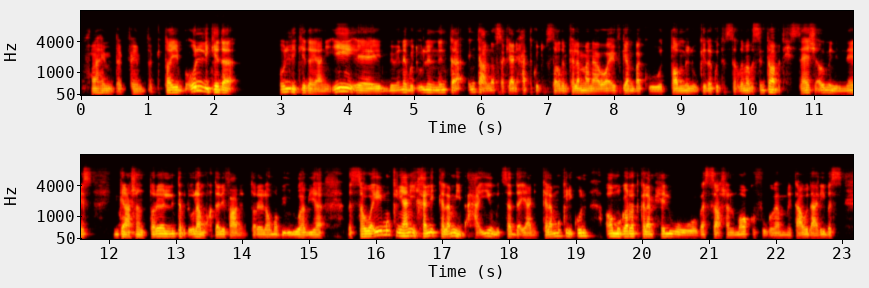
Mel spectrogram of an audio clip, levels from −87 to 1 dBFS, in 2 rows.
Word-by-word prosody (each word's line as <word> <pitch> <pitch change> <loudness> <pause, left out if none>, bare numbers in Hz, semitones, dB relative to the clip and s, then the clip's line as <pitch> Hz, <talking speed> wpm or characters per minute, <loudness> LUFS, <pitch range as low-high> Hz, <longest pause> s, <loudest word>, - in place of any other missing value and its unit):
فهمتك، 95 -2 -4
فهمتك، 90 -2 -9
طيب 115 +2 +2
قُل - - +5
لي 150 - +7
كده 130 -3 +4 0.6
قُل 140 +3 +3
لي 135 - +2
كده 100 -2 -1
يعني 90 0 -2
إيه، 160 -10 +6 0.3
آآ، - - -1
بما 105 +3 -5
إنك 125 +1 0
بتقول 115 +4 -2
إن 110 -1 0
أنت 120 +1 -1
أنت 130 +1 -5
عن - - -1
نفْسك - - -7
يعني - - +1
حتّى - - -8
كنت - - -9
بتستخدم 100 -1 -5
كلام 100 +1 0
ما 100 - 0
أنا 95 -2 -1
واقف 100 +3 -1
جنبك، 100 -2 -3
واطّمن 95 +2 -2
وكده، 85 - -4
كنت - - -8
بتستخدمها 100 +1 -5
بس 95 +3 -8
أنت 110 - -2
ما - - +6
بتحسّهاش 110 +3 -4
أوي 110 - -2
من 105 -4 -2
الناس، 105 +4 -4 0.3
يمكن 105 +1 +2
عشان 100 +1 +2
الطريقة 105 +5 +1
اللي 120 0 +3
أنت 120 0 0
بتقولها 110 0 +2
مختلفة 105 +1 -1
عن 90 0 0
الطريقة 100 +4 -5
اللي 105 -1 -1
هُم 105 +1 -1
بيقولوها 100 +1 0
بيها، 100 0 -1 0.3
بس - - -6
هو 120 +1 +5
إيه 175 +8 +6
ممكن 180 -6 0
يعني 140 +2 +7
يخلّي 125 +4 +4
الكلام 140 -1 +2
يبقى 115 - 0
حقيقي 130 - -1
ومتصدق 105 -1 -2
يعني، 90 -1 -2
الكلام 105 +6 -1
ممكن 135 0 -1
يكون 135 0 +1 0.3
آه 125 - +3
مجرد 120 0 +4
كلام 110 -1 +2
حلو 120 +1 +1
وبس 95 +1 -2
عشان 100 - -2
الموقف 105 +3 -4
ومتعود 90 0 -3
عليه، - - 0
بس - - -7
105 Hz, 200 wpm, -25 LUFS, 95-120 Hz, 0.6 s, لي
